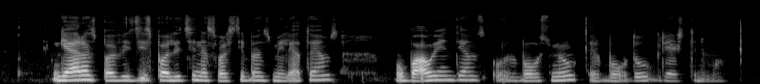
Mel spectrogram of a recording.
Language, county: Lithuanian, Kaunas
